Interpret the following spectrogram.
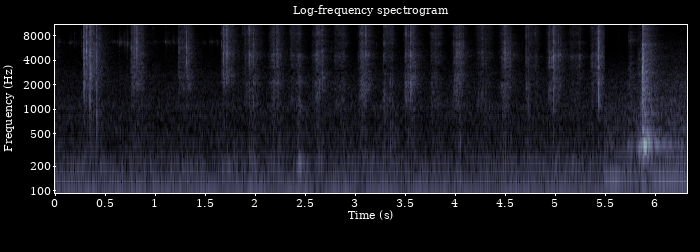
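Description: Spice grinder being twisted over the dish, clicking in a steady rhythm of about four grinds a second. Near the end comes a single clunk as an oven door is pulled open, with a low steady hum behind it.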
